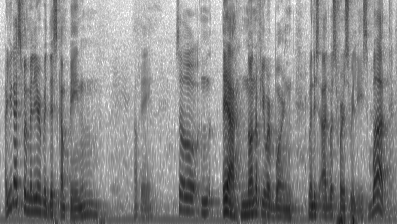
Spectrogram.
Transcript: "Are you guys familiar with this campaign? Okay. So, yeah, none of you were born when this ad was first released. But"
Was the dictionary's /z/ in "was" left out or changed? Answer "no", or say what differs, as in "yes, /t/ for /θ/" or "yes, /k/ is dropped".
yes, /s/ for /z/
